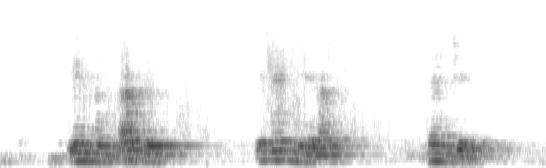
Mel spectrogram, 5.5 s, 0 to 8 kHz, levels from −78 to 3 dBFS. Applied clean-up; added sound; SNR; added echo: neural separator model SepFormer DNS4.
